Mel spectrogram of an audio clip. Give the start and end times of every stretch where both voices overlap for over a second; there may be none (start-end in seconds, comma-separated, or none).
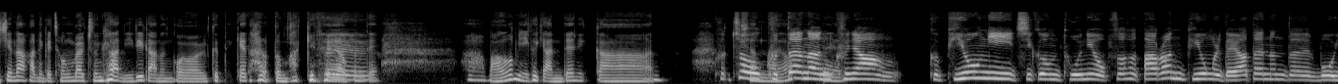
7.2-8.5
